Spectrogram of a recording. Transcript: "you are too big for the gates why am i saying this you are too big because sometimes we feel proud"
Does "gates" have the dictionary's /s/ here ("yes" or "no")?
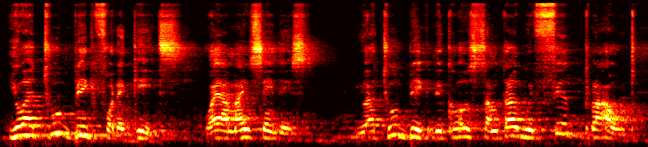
yes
